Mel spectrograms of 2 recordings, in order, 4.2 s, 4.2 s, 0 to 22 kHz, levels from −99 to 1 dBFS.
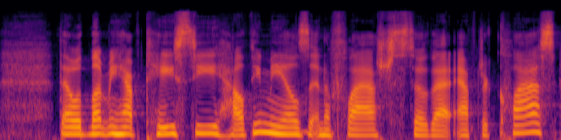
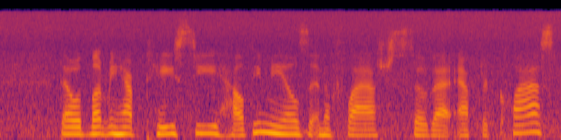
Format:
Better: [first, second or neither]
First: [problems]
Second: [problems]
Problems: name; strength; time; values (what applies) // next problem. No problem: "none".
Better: first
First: none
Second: hiss; loud; throughout; 9 dB below the speech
